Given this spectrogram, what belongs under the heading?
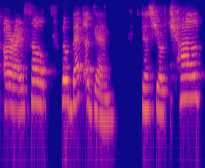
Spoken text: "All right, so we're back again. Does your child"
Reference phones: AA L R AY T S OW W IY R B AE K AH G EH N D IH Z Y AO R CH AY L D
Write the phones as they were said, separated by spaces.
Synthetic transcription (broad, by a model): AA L R AY T S OW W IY L B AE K AH G EH N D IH S Y AO R CH AY L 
